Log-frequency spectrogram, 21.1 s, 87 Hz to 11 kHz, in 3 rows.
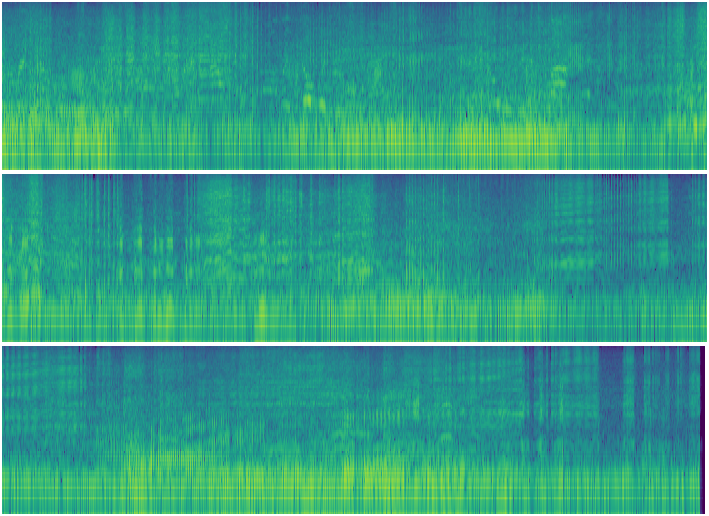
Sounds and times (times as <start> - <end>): Speech: 1.8 - 3.9, 17.3 - 19.2.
